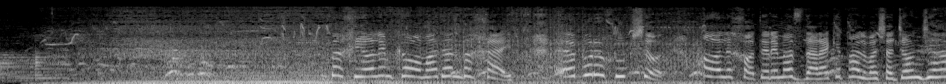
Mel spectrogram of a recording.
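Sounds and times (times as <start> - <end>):
steady rumble of passing traffic: 0.3 - 9.4
dog barking and yipping: 0.8 - 3.2, 6.1 - 7.3, 8.2 - 8.6
speech: 3.5 - 9.4.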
